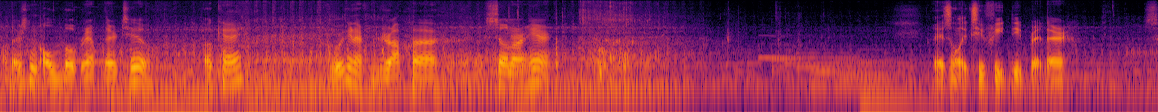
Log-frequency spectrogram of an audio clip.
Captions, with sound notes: Well, there's an old boat ramp there too. Okay, we're gonna have to drop a sonar here. (water splashes) (somber music) It's only two feet deep right there.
